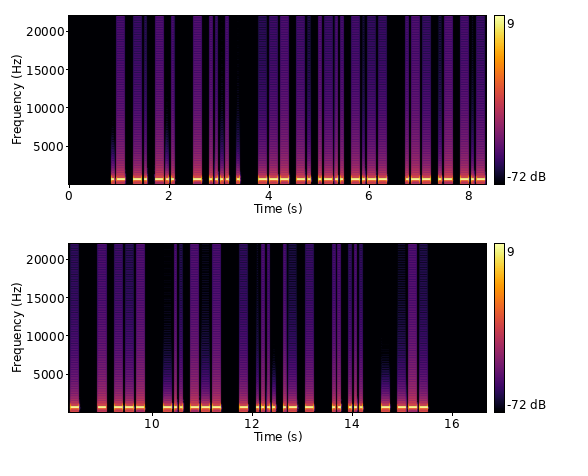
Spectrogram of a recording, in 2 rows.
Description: Morse code, heard as a keyed tone, about 22 wpm, 700 Hz. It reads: AND THE ONLY WAY TO DO THAT IS TO
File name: Sets of 9 Words - 22wpm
